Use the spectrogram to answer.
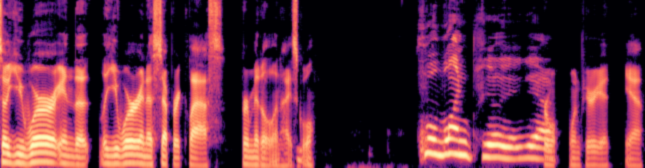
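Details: Adult speakers in conversation; typical speech.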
